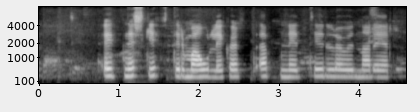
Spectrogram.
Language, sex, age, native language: Icelandic, female, 15, Icelandic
